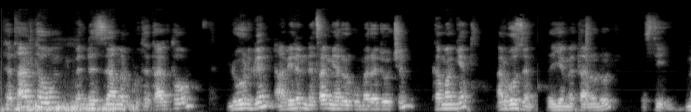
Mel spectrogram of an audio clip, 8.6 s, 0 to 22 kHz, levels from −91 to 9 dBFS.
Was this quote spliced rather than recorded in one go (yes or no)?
yes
